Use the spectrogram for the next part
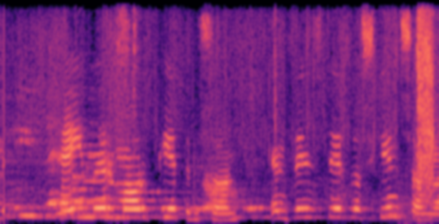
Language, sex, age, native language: Icelandic, male, 11, Icelandic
